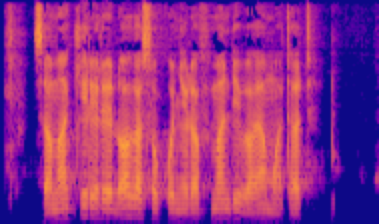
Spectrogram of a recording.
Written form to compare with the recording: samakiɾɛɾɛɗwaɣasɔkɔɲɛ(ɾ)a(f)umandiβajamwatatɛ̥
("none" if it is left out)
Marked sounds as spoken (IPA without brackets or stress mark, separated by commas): ɾ, f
